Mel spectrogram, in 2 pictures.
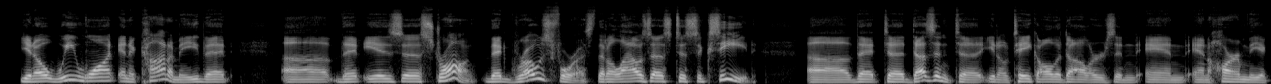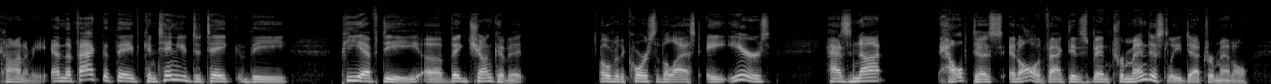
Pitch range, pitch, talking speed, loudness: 115-145 Hz, 130 Hz, 175 wpm, -24 LUFS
